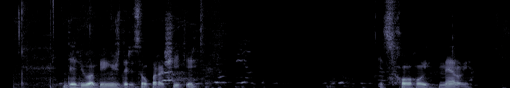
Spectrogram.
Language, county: Lithuanian, Vilnius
